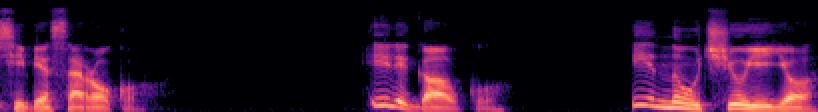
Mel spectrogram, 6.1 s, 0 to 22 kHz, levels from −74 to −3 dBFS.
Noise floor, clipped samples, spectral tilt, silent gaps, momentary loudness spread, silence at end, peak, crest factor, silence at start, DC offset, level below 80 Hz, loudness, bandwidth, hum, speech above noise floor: -74 dBFS; under 0.1%; -4.5 dB/octave; none; 18 LU; 0 s; -2 dBFS; 18 dB; 0 s; under 0.1%; -50 dBFS; -17 LUFS; 16 kHz; none; 57 dB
